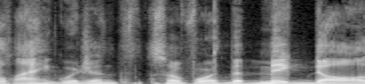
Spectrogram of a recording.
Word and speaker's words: Migdal: and so forth but mig doll is what we call it a lot this is a a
